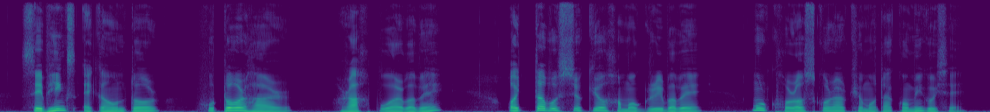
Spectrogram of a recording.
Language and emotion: Assamese, sad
